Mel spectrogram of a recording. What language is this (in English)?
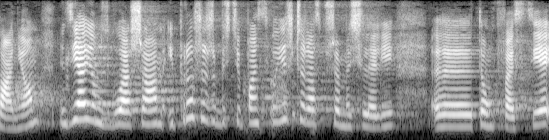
Polish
